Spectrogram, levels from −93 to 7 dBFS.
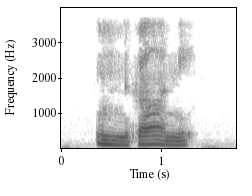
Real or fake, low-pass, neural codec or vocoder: real; 3.6 kHz; none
